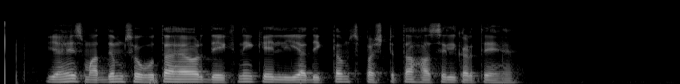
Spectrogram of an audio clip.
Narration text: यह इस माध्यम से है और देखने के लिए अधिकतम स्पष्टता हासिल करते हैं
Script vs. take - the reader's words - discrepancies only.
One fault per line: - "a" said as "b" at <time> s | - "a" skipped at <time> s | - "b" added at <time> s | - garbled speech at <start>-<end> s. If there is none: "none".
- "होता" added at 1.4 s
